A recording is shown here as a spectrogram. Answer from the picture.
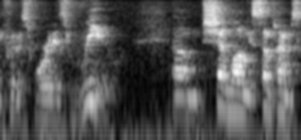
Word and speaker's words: Shen Long: But the Chinese pronunciation for this character for dragon is Long, and the Japanese reading is Ryu.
